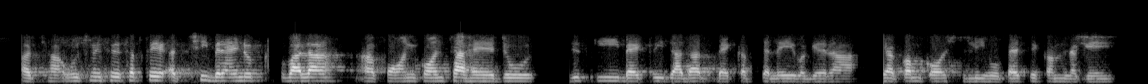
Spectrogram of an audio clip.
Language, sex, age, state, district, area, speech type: Hindi, male, 18-30, Rajasthan, Jodhpur, urban, conversation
